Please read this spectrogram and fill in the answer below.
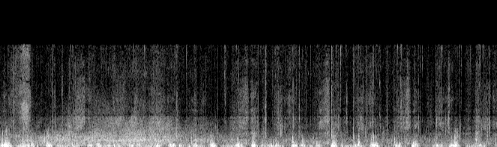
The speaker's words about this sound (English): I love hearing my feet on the dirt and the gravel.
